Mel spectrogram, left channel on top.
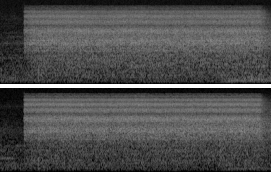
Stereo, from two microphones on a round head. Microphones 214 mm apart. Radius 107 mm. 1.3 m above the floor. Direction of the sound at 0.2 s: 15° right (ahead or behind).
